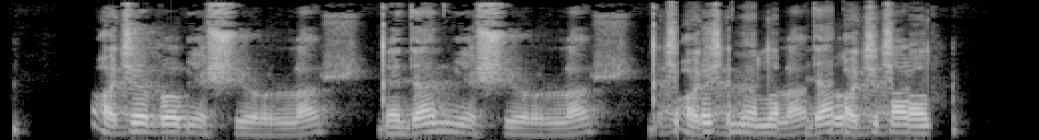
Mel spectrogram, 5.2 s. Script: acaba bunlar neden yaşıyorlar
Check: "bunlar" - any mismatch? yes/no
yes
